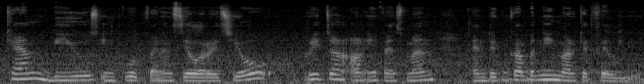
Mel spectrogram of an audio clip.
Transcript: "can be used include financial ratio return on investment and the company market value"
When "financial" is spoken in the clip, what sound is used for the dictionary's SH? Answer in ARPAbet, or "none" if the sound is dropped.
S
